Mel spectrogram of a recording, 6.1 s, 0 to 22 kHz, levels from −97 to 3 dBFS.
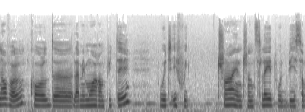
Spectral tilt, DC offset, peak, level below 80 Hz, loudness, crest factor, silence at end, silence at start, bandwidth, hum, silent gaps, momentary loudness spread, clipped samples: -5 dB/octave; under 0.1%; -12 dBFS; -54 dBFS; -29 LUFS; 18 dB; 0 s; 0 s; 13.5 kHz; none; none; 10 LU; under 0.1%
